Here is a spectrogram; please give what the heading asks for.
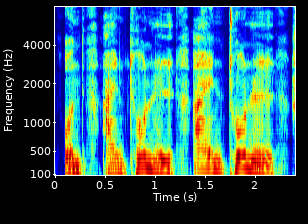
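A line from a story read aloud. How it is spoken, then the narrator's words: Group shouting after someone. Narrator (German): schrien ihm die anderen nach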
